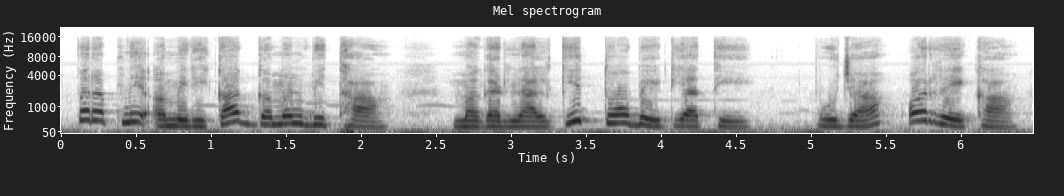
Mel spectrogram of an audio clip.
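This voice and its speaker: A woman's voice: medium pitch, a little mellow. A woman storyteller reading a scripted moral bedtime story as narrator.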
